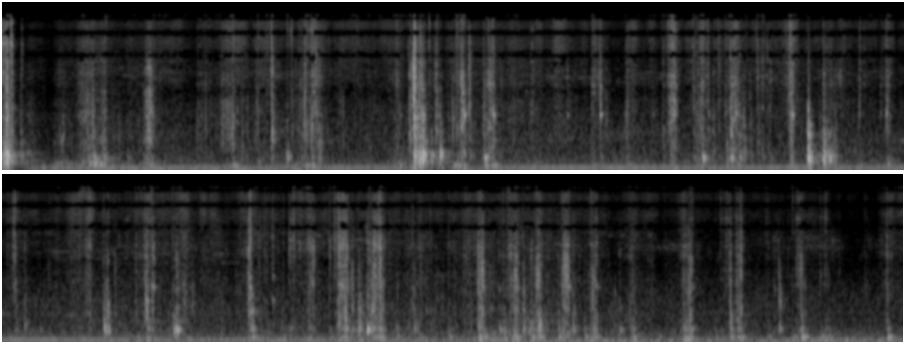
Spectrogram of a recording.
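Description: Irregular scraping, crunching and clicking of a hand tool digging packed mud out of the sole of a shod Shire horse's hoof, with a couple of louder knocks about four and eight seconds in.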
